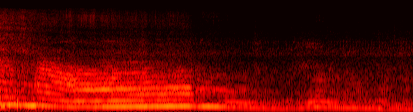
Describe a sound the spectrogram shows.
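A small car engine revs hard and then drops in pitch as the car drives away.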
